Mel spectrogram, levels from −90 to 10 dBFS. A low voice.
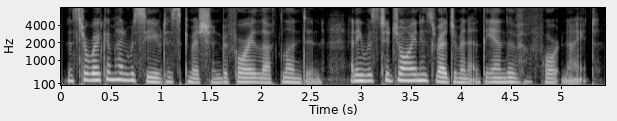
No: high, 190 Hz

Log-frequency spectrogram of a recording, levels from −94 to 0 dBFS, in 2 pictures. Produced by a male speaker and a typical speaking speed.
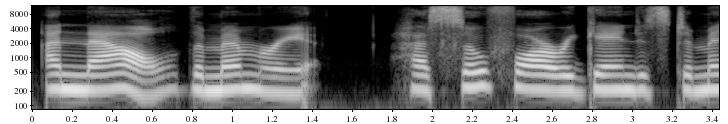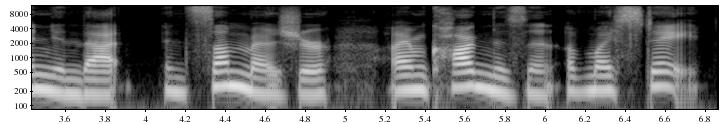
No: female; average, 175 wpm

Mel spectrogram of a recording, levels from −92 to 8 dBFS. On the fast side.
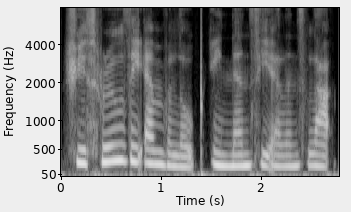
No: average, 170 wpm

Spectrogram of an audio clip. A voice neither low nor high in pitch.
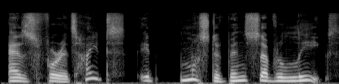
Yes: medium, 170 Hz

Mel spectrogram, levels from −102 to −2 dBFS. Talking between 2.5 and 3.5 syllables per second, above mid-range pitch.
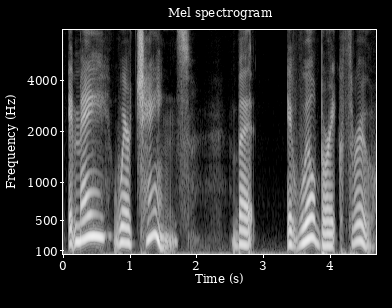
Yes: 2.7 syllables/s; high, 210 Hz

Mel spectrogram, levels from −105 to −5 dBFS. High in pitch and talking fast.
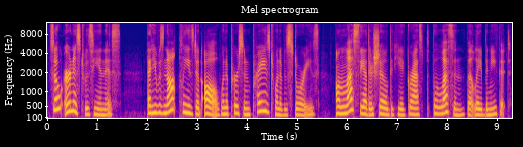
Yes: high, 235 Hz; fast, 225 wpm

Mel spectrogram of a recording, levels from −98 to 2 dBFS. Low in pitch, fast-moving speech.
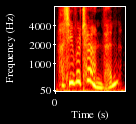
No: very high, 255 Hz; fast, 225 wpm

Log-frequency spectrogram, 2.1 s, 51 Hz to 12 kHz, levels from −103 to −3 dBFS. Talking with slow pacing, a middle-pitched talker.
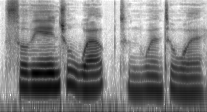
No: average, 200 wpm; medium, 160 Hz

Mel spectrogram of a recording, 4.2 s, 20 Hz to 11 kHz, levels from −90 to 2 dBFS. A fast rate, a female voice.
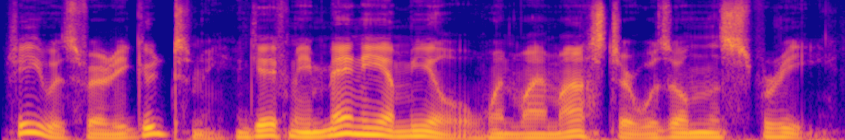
No: fast, 270 wpm; male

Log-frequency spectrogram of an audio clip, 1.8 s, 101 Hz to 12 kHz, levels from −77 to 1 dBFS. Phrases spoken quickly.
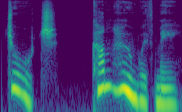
No: average, 165 wpm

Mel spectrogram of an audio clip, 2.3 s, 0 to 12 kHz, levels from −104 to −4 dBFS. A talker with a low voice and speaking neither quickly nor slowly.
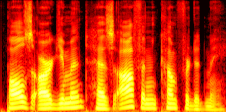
Yes: low, 125 Hz; average, 160 wpm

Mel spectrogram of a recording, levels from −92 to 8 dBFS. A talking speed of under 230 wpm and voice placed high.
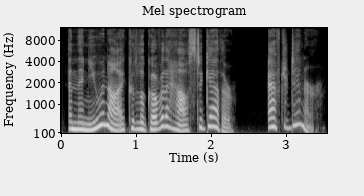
Yes: average, 200 wpm; high, 230 Hz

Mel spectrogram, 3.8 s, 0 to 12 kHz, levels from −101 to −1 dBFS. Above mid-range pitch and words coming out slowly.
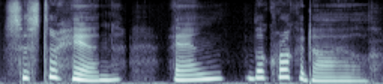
Yes: high, 205 Hz; slow, 80 wpm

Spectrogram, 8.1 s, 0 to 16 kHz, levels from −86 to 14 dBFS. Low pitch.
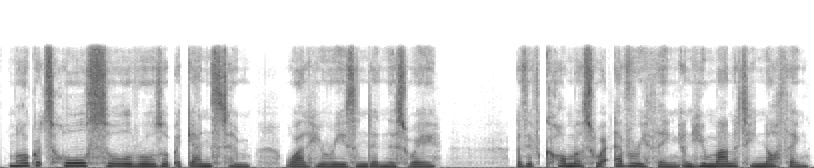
No: high, 210 Hz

